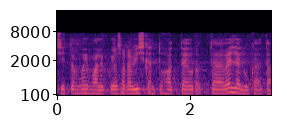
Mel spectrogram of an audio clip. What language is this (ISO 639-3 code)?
est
